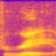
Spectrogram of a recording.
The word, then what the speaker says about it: Rhea: And I thought you pronounced her name Rhea, by the way, because it's R-H-E-A, but it's pronounced Ray, I realized, in an interview with the other cast members.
